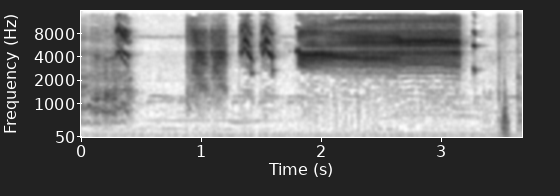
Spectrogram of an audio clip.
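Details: Golden-headed baya weaver in full song, used as a lure recording: short scratchy chirps lead into a long, even, sizzling buzz lasting over a second, then a few clicks, with a steady low hum underneath.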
